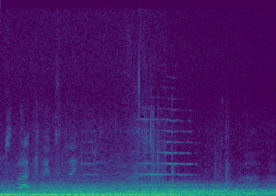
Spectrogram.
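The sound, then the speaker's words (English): A military transport jet from RAF Brize Norton roars overhead in Witney, England, a loud, sustained low rumble with a faint high engine whine that begins to ease slightly near the end. “The noise of that military transport jet from RAF Bryce Norton made the place sound like Heathrow, but it's gone now.”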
